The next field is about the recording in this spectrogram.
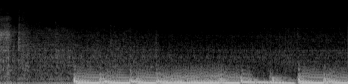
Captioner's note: engine starts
